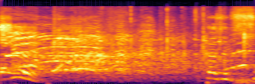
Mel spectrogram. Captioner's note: laughter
